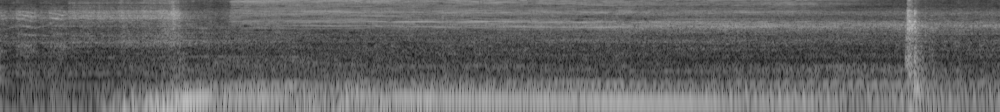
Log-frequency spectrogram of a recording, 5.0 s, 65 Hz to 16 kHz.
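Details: 1989 Jeep Cherokee XJ Renix with fuel pump cutting out while driving, stalling, sometimes crank-no-start; quick crank, engine catches and settles to even steady idle without stumble or stall while trying to replicate fault by tapping relay; healthy start.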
